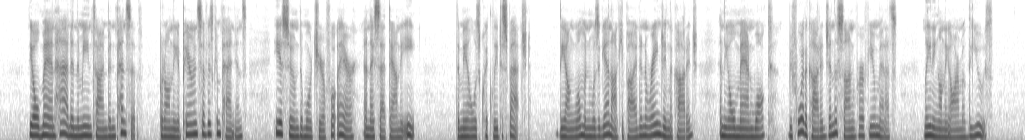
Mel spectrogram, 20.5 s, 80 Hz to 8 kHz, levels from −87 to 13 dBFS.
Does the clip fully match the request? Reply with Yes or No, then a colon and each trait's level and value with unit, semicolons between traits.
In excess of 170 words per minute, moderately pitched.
Yes: average, 185 wpm; medium, 170 Hz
